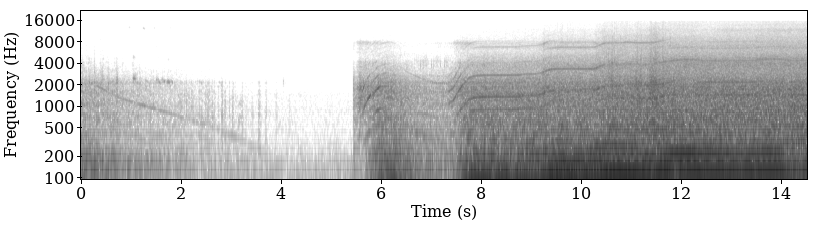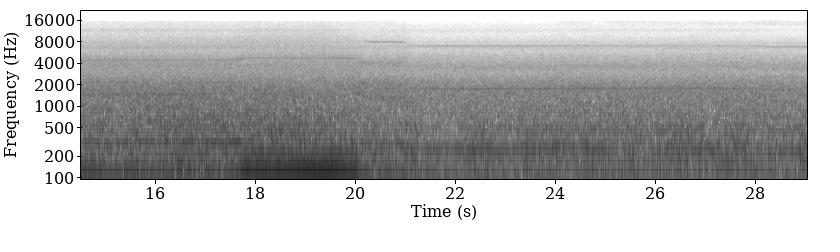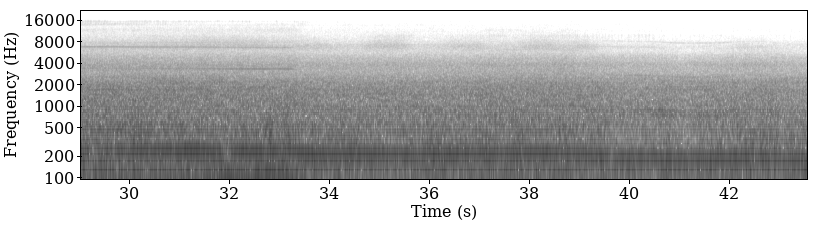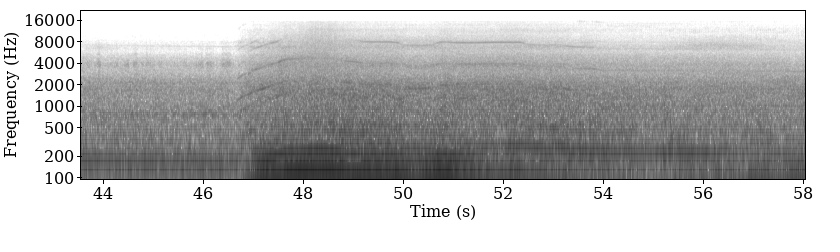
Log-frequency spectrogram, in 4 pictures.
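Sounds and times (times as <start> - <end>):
rc plane electric motor whine: 5.5 - 36.7, 46.0 - 56.8.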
